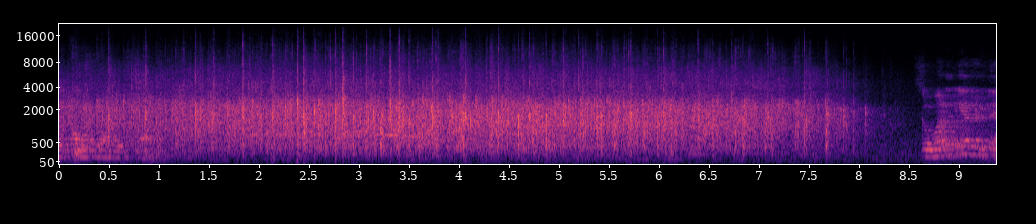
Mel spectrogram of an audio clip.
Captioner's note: applause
